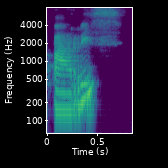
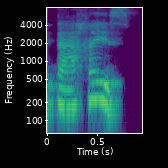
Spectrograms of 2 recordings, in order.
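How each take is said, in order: First: Paris with Indonesian vowels and a rolled r, pa-ris. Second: Paris with a French throaty r and no s, pa-hee. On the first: Teacher contrasts the old and native readings of Paris. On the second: Teacher gives the native French way to say Paris. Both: Shown as a demonstration. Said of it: "orang aslinya membacanya seperti itu".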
